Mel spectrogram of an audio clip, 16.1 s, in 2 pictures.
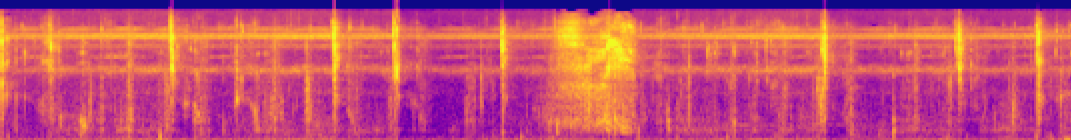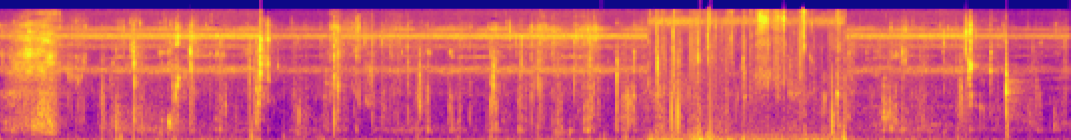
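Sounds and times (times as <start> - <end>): wet chewing and lip smacking: 0.0 - 16.0.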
